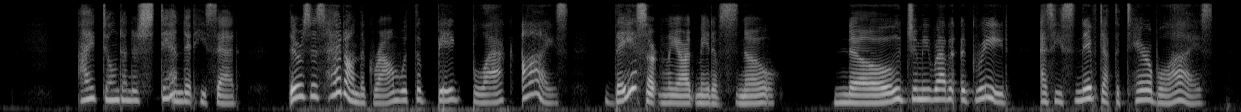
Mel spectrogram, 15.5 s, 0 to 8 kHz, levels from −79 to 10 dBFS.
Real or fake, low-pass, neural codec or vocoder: fake; 7.2 kHz; codec, 16 kHz in and 24 kHz out, 0.4 kbps, LongCat-Audio-Codec, two codebook decoder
